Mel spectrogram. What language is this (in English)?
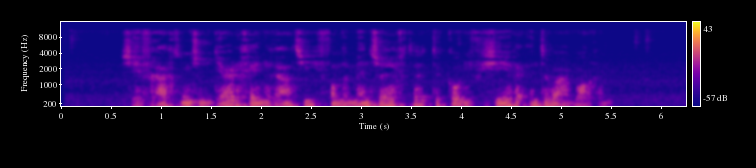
Dutch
